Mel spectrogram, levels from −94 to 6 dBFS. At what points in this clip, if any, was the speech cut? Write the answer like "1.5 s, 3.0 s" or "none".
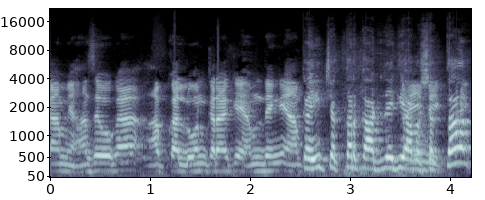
2.5 s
